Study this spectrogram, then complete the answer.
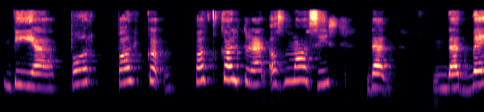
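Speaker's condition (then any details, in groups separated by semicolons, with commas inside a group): Cerebral palsy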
